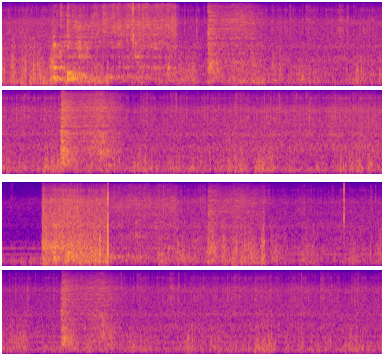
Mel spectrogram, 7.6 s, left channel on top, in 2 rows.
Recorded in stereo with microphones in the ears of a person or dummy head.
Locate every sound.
0.5 s a toilet flushing: 40° left (ahead or behind), 0.9 m
2.1 s a gunshot: 35° left (ahead or behind), 1.8 m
